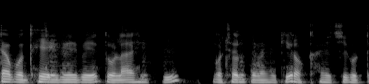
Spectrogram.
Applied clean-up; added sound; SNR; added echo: neural mask model DeepFilterNet 3.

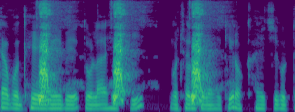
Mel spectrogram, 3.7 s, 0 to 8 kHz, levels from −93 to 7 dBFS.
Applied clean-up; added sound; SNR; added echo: classical method spectral subtraction.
